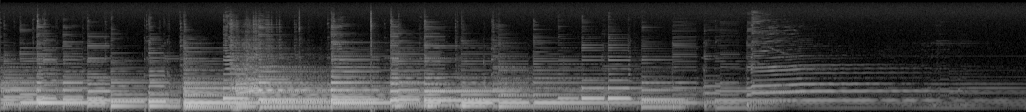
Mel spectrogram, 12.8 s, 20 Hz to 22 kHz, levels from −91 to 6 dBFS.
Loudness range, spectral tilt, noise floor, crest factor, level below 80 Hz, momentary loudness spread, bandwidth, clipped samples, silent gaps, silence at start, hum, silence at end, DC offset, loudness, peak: 16 LU; -7 dB/octave; -54 dBFS; 18 dB; -70 dBFS; 16 LU; 19.5 kHz; under 0.1%; none; 0 s; none; 0.85 s; under 0.1%; -25 LUFS; -8 dBFS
